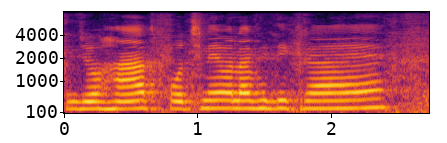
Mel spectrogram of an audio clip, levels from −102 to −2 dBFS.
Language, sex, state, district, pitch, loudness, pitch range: Hindi, female, Jharkhand, Palamu, 220 Hz, -15 LUFS, 210-225 Hz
